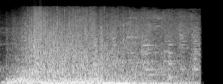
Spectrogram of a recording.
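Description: Loud explosion with a deep rumble, a building-collapse sound effect, starting suddenly and cutting off abruptly.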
